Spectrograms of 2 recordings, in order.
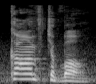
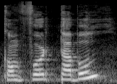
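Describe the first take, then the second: First: The middle syllable is dropped, fewer syllables. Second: The middle e syllable is fully sounded. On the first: The speaker calls it right. "Try to follow my accent" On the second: The speaker calls it wrong. "some people say comfortable"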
